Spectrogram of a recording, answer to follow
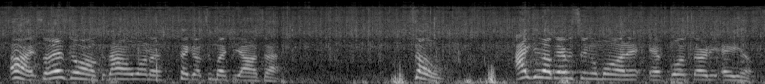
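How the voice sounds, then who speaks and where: With noticeable background noise behind him, a man with an extremely high pitch speaks in a raised, projected voice at a very fast pace, using ordinary pitch variation and long, frequent pauses. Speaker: business coach. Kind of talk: live stream talk. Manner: loud.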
